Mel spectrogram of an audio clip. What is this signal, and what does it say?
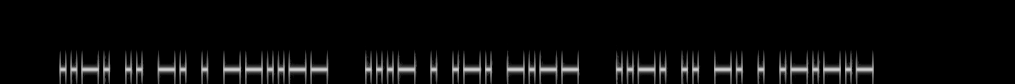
Morse code, heard as a keyed tone, about 22 wpm, 700 Hz. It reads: FINE, VERY FINE.
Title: Sentences from Top 500 Words 22wpm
